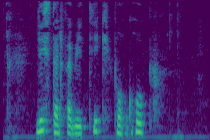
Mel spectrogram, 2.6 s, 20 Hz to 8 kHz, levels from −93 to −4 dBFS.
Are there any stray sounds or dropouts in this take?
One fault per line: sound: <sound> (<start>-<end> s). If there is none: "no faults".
no faults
